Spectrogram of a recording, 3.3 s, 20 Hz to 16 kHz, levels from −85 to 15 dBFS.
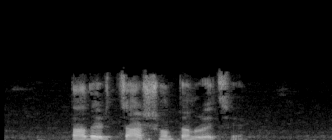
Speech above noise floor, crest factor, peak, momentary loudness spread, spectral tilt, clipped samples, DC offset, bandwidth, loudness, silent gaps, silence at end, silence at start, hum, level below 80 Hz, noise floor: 37 dB; 20 dB; -2 dBFS; 14 LU; -4.5 dB/octave; under 0.1%; under 0.1%; 8.2 kHz; -18 LUFS; none; 0.9 s; 0.7 s; none; -52 dBFS; -55 dBFS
